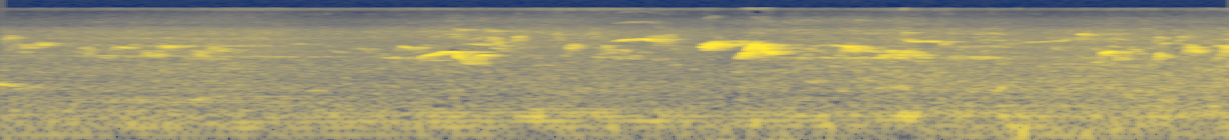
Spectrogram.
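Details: Caged red-whiskered bulbul taken out to a café, singing short bright warbled phrases with a few louder, clearer notes in the middle, against quiet background noise.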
